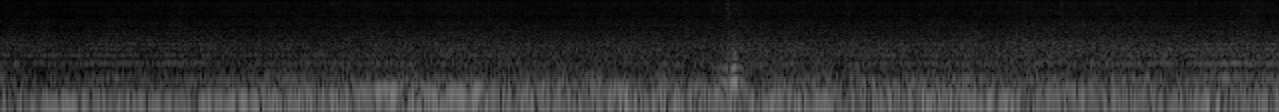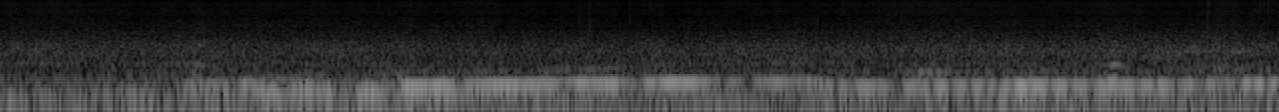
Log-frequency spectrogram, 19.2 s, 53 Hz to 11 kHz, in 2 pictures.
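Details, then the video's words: Wintering honeybees in a backyard hive in Vancouver, BC, on March 2, 2019, at 2:30 in full sun and 8 degrees, very active after the cover is removed; a steady low droning hum with a tone rising in the second half. "Wintering Bees"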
